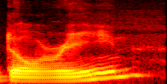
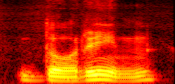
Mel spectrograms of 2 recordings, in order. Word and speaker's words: Dorin: there's a girl's name doreen so i've got i've gotten called that i'm like no my in my native language you would say dorin but he wouldn't put an accent on the e don't worry doreen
